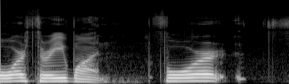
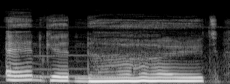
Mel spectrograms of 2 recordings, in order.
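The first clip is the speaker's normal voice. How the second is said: radio sign-off; much slower than usual. Acted.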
